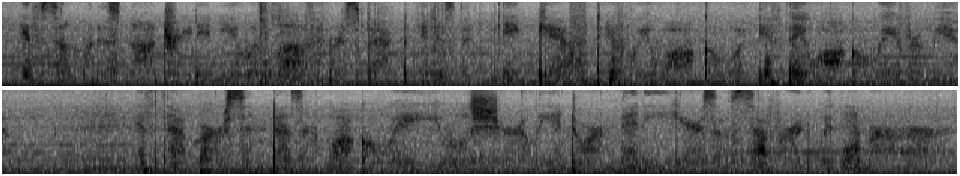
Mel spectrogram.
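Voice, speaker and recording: Whispering at a moderate pace, the speaker is heard over noticeable background noise. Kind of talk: ASMR whispered book reading. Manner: whispered.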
